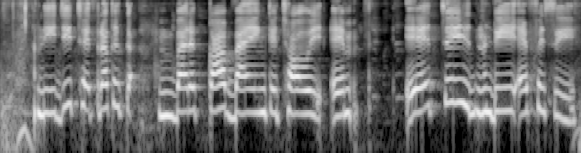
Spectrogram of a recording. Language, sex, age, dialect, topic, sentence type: Maithili, female, 25-30, Bajjika, banking, statement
